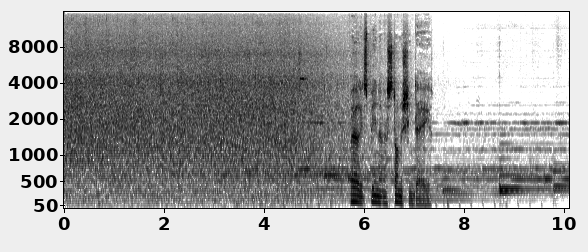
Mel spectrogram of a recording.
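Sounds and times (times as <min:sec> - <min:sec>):
swollen river in full spate rushing past beyond a wall: 0:00.0 - 0:06.5
speech: 0:05.7 - 0:07.5.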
